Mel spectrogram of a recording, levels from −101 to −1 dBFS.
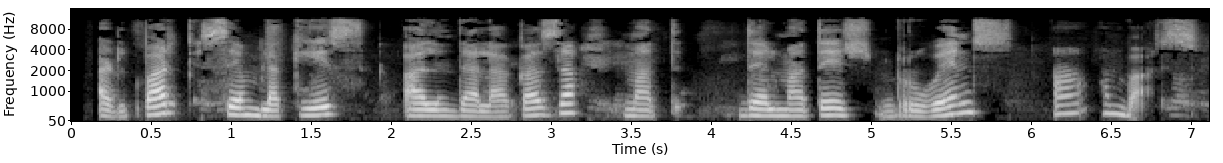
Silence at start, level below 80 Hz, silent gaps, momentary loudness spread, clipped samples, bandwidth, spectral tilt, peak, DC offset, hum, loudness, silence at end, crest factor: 0.15 s; -78 dBFS; none; 11 LU; under 0.1%; 11.5 kHz; -3 dB/octave; -2 dBFS; under 0.1%; none; -23 LUFS; 0.1 s; 20 dB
